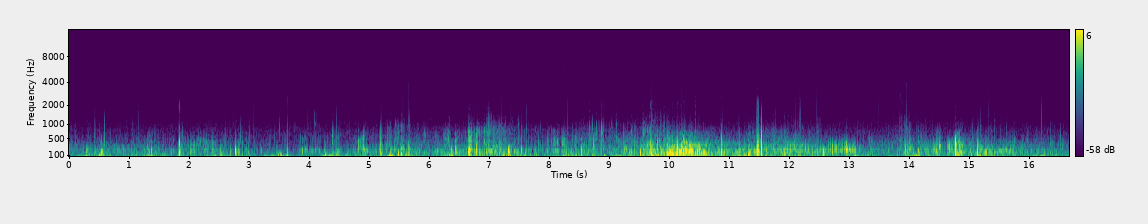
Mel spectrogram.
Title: Not pressing on my tummy for making noises for you 🫶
